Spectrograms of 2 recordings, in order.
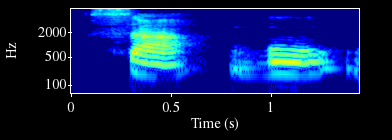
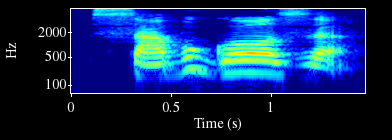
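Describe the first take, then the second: First: Sabugosa in four slow, separate syllables. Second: Sabugosa joined up, slow and drawn out; read as whole word. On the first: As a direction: break Sabugosa into sa, bu, go, sa. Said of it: "Eu vou soletrar em seguida". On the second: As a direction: read Sabugosa slowly without breaks between syllables. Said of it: "Agora vamos ler?". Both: Shown as a demonstration.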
